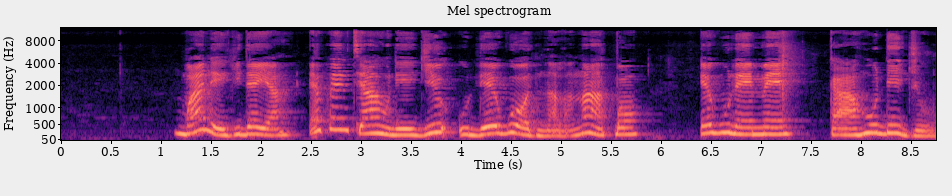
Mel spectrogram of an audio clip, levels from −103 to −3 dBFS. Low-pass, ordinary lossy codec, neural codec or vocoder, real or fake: 10.8 kHz; AAC, 32 kbps; none; real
